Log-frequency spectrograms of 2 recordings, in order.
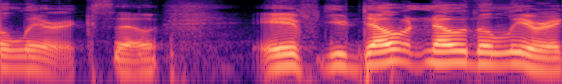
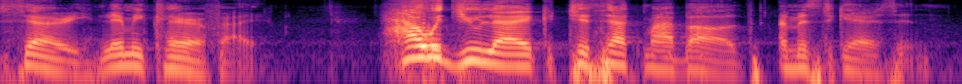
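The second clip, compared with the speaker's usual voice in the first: put-on cartoon kid voice. Performing a cartoon bit for listeners, Cartman voice. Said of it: "It is Cartman's voice".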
